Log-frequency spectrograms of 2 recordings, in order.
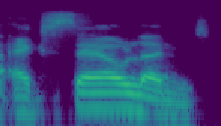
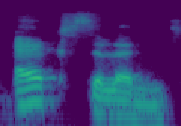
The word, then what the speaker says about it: excellent: Rất nhiều bạn đọc là excellent. Ai đọc là excellent gửi bông hoa đi. Đọc là excellent con nha. Excellent. Nhấn âm một.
